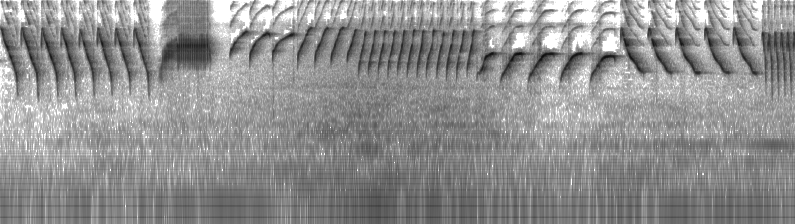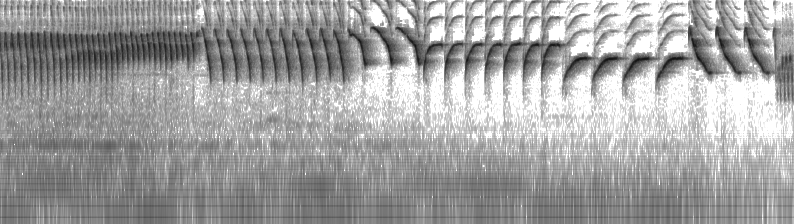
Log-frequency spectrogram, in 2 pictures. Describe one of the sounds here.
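A canary sings loudly and close by, with rapid trills and chirps.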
